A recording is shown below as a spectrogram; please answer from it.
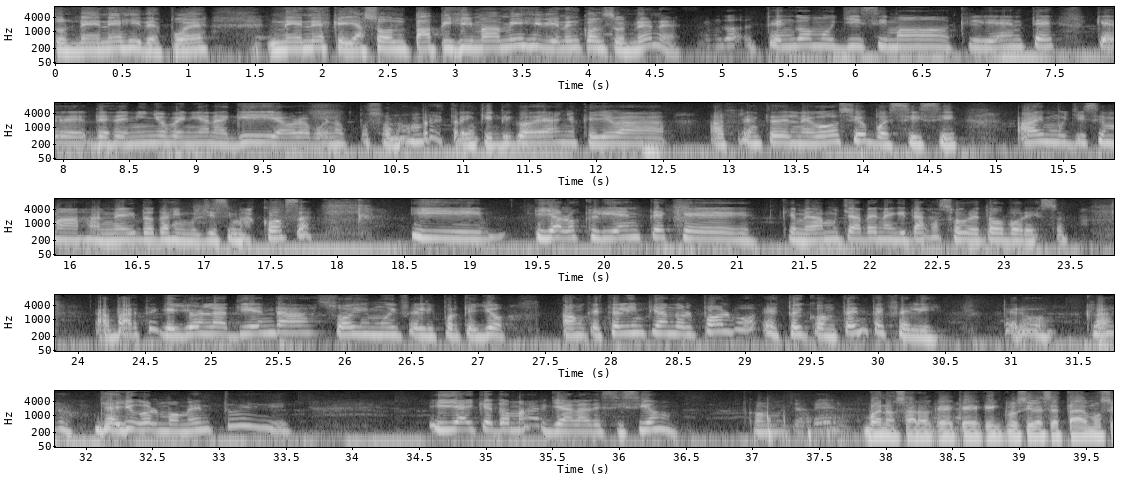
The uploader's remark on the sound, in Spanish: Visitaba este jueves en directo Regalos Saro, un emblemático negocio de decoración ubicado en la Avda. Juan de Bethencourt 9 y Cipriano Gutiérrez Oramas, 2 de Puerto del Rosario.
